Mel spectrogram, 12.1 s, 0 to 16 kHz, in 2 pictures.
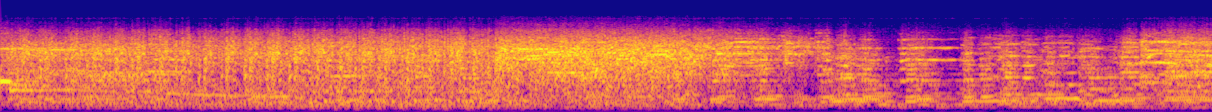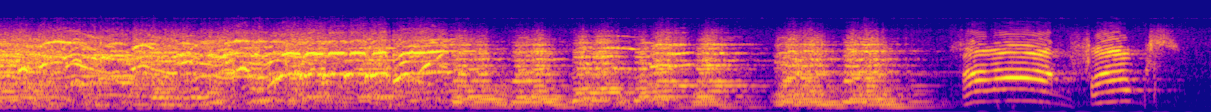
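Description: Early-1930s cartoon soundtrack: orchestra music under a busy clamour of cartoon voices. The music settles into held chords, then closes with a few quick rising-and-falling notes and stops.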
